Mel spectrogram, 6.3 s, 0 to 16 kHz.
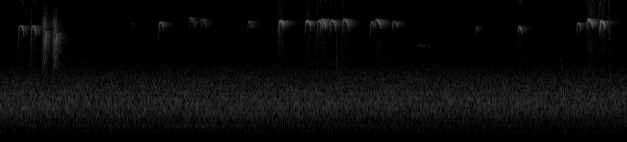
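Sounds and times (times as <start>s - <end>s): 
Eurasian blue tit Cyanistes caeruleus calling: 0.1s - 0.7s, 1.6s - 4.1s, 4.8s - 6.2s.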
